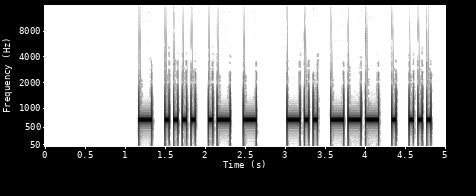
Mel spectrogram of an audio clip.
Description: Morse code, heard as a keyed tone, about 22 wpm, 700 Hz. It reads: THAT DOES
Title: Sets of 4 Words 22wpm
